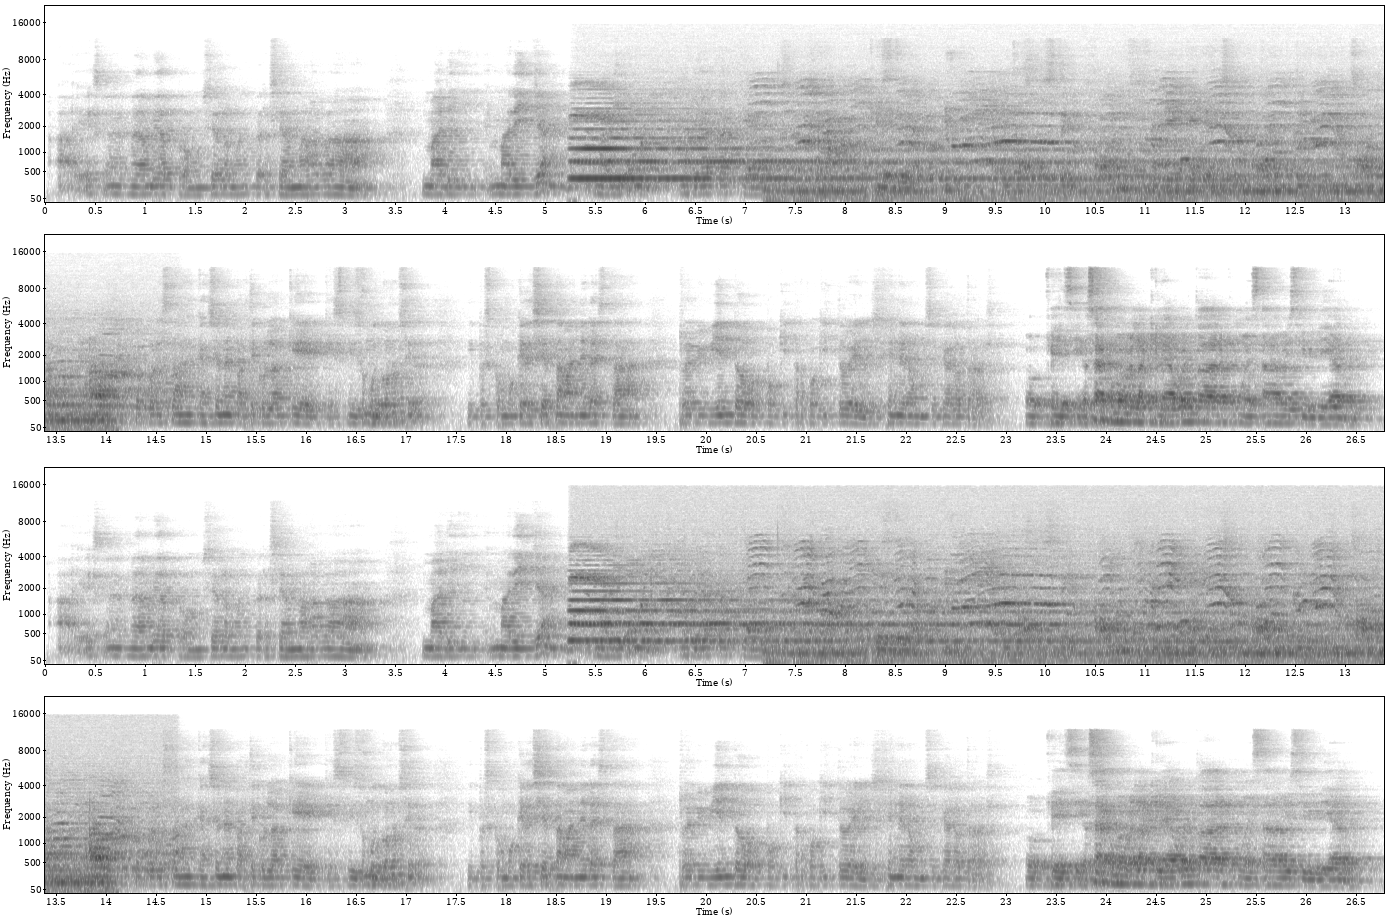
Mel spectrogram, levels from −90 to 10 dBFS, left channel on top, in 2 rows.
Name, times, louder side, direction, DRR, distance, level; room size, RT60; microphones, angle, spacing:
voice 1, 0.1-8.7 9.0-22.9, equal, 5° left, -7 dB, 0.8 m, -40 dB
sound 1, 5.2-14.7, right 1 dB, 85° right, 0.7 m, -30 dB
sound 2, 7.2-14.1, right 2 dB, 35° right, 0.5 m, -34 dB
voice 2, 8.1-8.5 16.4-16.8 23.2-26.5, left 1 dB, 85° left, -1 dB, 2.1 m, -32 dB
9.3 x 7.7 x 2.4 m, 0.98 s
head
